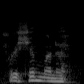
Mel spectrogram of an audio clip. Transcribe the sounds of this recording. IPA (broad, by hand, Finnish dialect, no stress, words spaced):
se oli semːone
